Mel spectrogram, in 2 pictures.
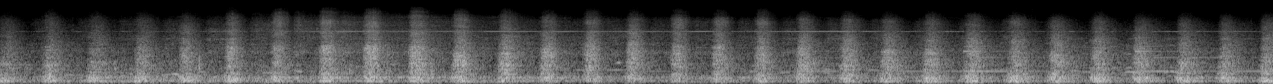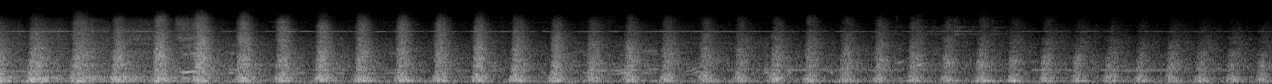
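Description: Rio Grande Southern #20, a narrow-gauge 4-6-0 steam locomotive, working under steam with a steady, even beat of exhaust chuffs and hissing steam. The beats grow fainter toward the end.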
